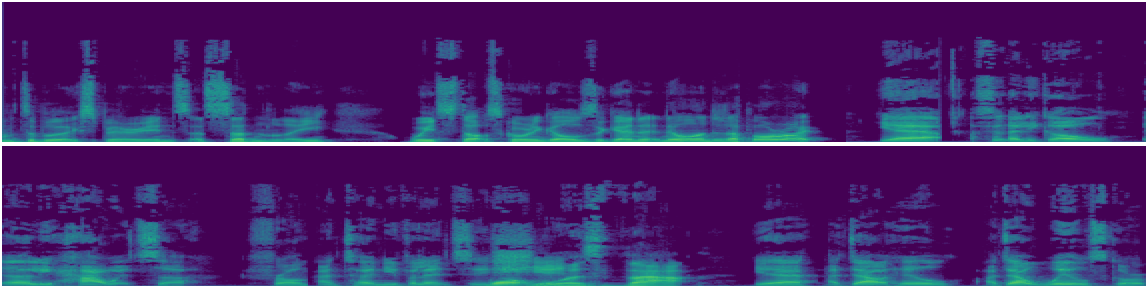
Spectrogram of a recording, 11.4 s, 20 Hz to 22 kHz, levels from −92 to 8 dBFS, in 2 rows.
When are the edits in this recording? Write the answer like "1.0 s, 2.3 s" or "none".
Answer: 1.0 s, 2.2 s, 5.0 s, 5.7 s, 7.2 s, 9.8 s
